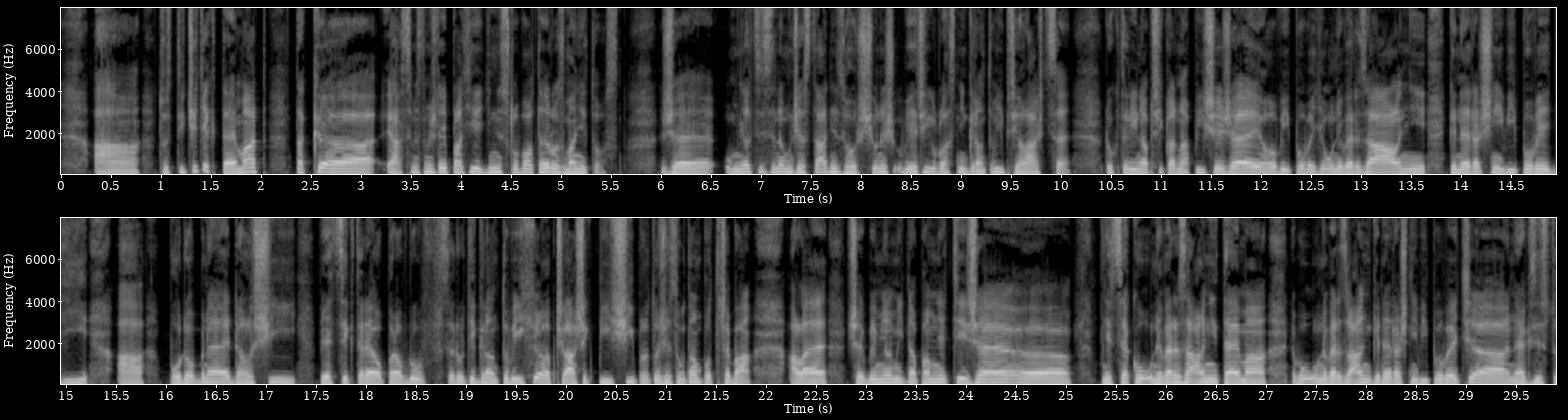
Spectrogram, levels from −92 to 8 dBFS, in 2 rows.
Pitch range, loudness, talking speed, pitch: 150-170 Hz, -21 LUFS, 155 wpm, 160 Hz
